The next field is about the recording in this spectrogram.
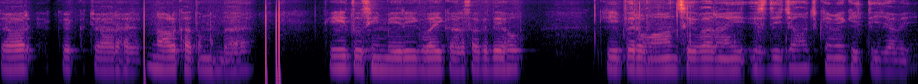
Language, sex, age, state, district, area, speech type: Punjabi, male, 45-60, Punjab, Muktsar, urban, read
